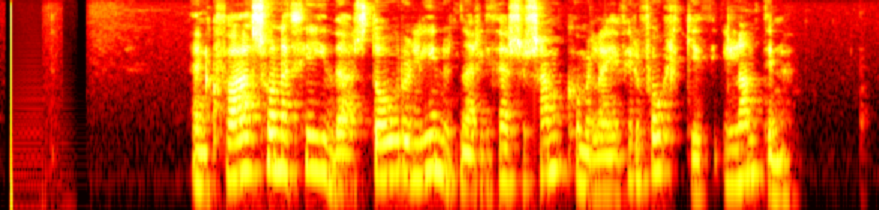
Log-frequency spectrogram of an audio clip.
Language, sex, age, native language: Icelandic, female, 40-49, Icelandic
